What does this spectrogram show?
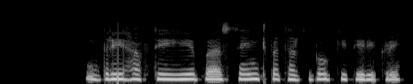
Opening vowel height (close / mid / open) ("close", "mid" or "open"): mid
